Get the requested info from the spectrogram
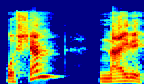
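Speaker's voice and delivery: কোশ্চেন rising, pause, নাই রে falling; mnemonic pronunciation. Shown as a demonstration. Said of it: "তুমি এইভাবে উচ্চারণ করবা". (ভেঙে "কোশ্চেন, নাই রে")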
